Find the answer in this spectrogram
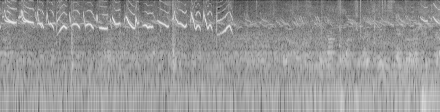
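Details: Towa towa bird singing in a whistling competition between Georgetown and Berbice birds at Lusignan Bird Ground: rapid, high, sweeping whistled notes rolled together in a lively run for about three seconds, then softer, sparser notes under crowd murmur.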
